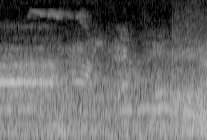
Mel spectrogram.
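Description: Players and spectators shouting during a goalmouth scramble at an outdoor football match: one long held shout in the first half-second, then shorter calls near the end.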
